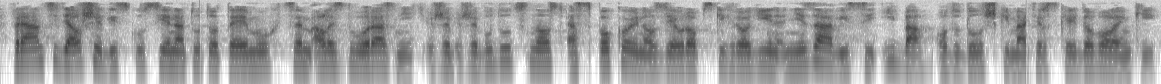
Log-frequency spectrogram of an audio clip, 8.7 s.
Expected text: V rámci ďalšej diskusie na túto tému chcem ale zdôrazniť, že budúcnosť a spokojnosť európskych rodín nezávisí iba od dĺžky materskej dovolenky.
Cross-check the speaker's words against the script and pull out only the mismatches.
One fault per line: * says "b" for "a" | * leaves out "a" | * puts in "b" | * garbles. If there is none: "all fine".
* puts in "že"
